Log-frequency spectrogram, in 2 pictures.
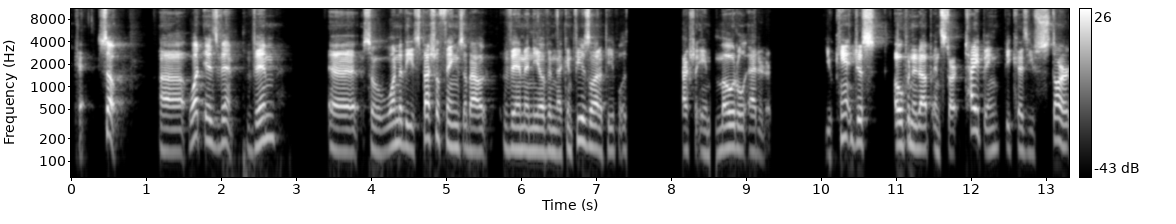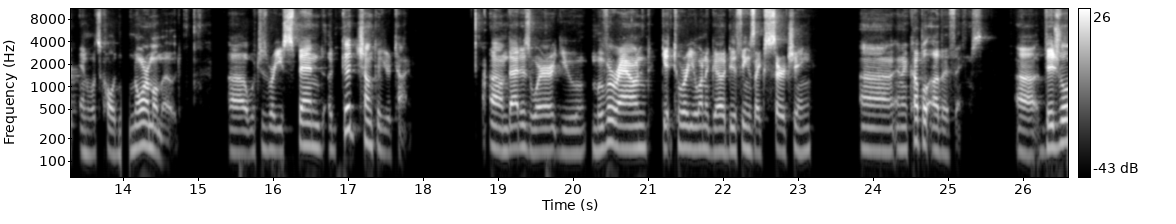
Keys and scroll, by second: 0.0-0.1 typing, 19.6-22.0 typing.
